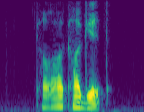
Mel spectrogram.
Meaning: political scientist
- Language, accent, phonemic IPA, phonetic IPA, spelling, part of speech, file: Armenian, Eastern Armenian, /kʰɑʁɑkʰɑˈɡet/, [kʰɑʁɑkʰɑɡét], քաղաքագետ, noun, Hy-քաղաքագետ.ogg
